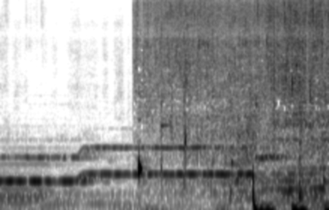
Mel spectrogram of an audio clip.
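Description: Background music, joined a little before halfway by tap water running steadily onto shredded cabbage being rinsed in a steel pot.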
